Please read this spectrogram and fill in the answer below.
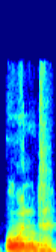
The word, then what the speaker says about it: und: Yeah, make sure you pronounce it as und and not as and, like it would be in English. It's slightly different.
